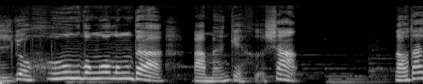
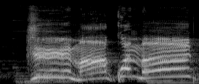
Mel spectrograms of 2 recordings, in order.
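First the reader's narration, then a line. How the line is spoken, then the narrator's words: Loud shout. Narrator (Chinese): 老大又大喊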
